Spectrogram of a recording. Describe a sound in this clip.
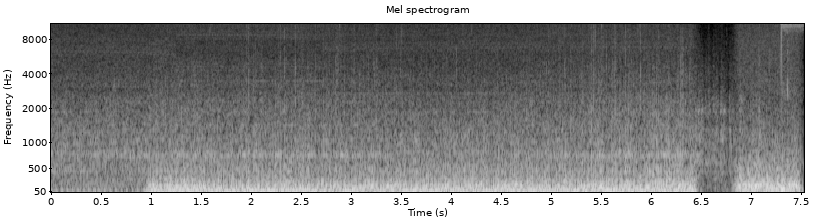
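A heavy metal hull grinds and rumbles.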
